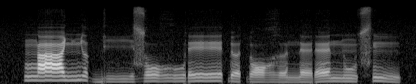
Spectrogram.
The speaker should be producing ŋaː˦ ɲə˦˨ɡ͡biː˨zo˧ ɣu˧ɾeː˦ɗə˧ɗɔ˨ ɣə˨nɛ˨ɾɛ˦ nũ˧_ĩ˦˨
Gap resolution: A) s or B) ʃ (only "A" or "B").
A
